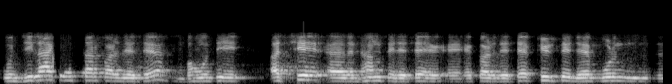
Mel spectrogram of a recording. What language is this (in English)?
Maithili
